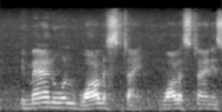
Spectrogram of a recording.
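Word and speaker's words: Wallerstein: emmanuel just like emmanuel khan's first name emmanuel wallace stein wallace stein is spelled w-a-l-l-e-r-s-t-e-i-n emmanuel emmanuel wallace time also extended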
